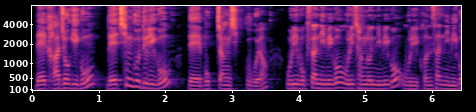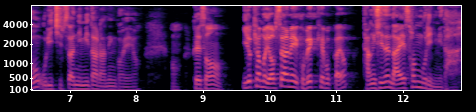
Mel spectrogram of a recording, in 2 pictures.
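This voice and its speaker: A young man preaching to his church. His voice sits a little high and swings widely in pitch as he tells stories. He acts out the quoted voices and keeps asking his listeners questions. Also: expressive, brisk. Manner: storytelling with acted-out quoted voices; addresses the congregation directly with questions. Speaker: junior pastor. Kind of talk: sermon. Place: church sanctuary.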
